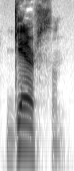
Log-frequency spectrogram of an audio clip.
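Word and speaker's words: Gersón Rosas: Pobo Gersonrosas. That was a bad pronunciation. – Gerson. – Thank you.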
